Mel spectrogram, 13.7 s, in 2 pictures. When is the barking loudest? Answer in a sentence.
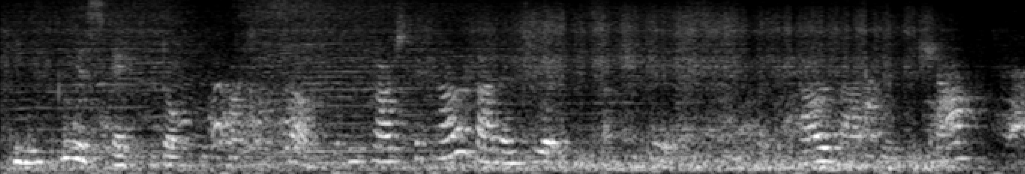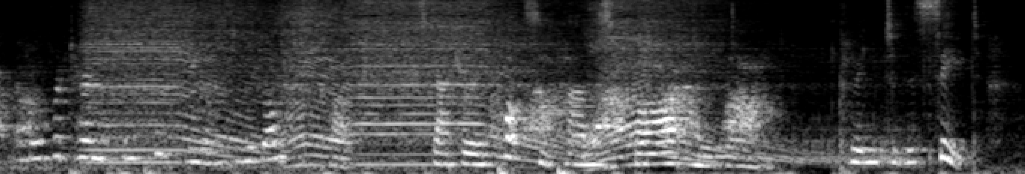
The loudest moment of the barking is at 11 seconds.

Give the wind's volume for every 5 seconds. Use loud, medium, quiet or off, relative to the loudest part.
loud, loud, off.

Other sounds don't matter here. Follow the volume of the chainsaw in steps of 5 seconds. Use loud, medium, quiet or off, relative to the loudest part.
medium, loud, loud.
